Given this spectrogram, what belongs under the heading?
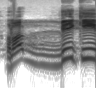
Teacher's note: रा पर ज़बर आने की वजह से रापुर अदा करेंगे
